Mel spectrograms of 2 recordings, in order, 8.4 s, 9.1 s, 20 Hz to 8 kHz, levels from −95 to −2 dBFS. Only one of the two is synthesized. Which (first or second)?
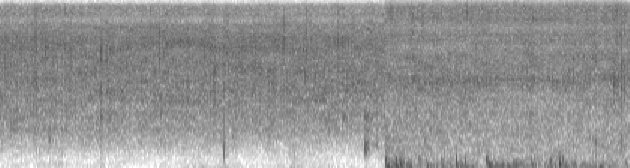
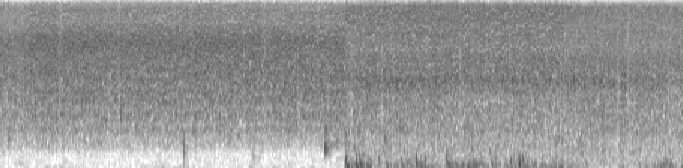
first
